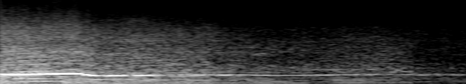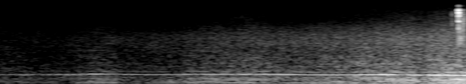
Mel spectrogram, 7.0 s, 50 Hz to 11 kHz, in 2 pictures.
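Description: A V8 Supercar race car engine drones on track with a steady tonal whine that fades through the middle and swells again, distant and faint.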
